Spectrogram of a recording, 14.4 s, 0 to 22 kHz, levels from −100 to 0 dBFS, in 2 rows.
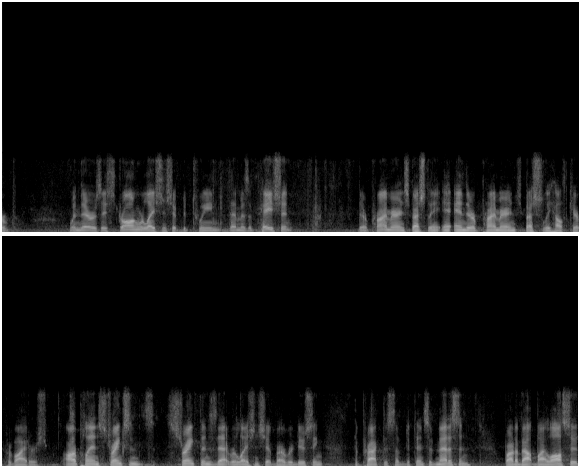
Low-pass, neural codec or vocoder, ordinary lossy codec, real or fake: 7.2 kHz; codec, 16 kHz, 16 kbps, FunCodec, trained on Chinese and English, 50 frames a second; Opus, 16 kbps; fake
